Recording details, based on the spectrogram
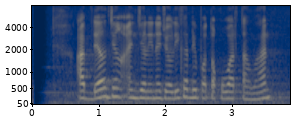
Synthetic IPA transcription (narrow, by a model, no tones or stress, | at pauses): ʔab̚dɛld͡ʒɨŋa̰ɲd͡ʒɛlinad͡ʒolikɨrdipɔt̪ɔkuwart̪awan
